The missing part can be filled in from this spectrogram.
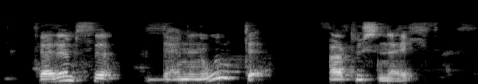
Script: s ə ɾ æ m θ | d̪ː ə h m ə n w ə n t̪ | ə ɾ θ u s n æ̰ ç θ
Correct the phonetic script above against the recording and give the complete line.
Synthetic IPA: θ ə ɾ æ m θ | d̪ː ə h n ə n w ə n t̪ | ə ɾ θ u s n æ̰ ç θ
